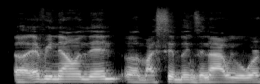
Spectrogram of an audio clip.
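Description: With a Los Angeles accent, a man talks very fast in a fairly low, monotone voice with flat intonation, on a very clean recording with a silent background. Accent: American, Los Angeles. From Los Angeles, Inglewood. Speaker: real estate wholesaler. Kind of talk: interview. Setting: studio.

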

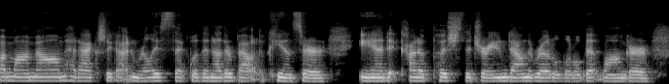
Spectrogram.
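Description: Against a quiet background, a woman speaks in a normal speaking voice, fairly low in pitch, at a fairly quick pace with hardly any pauses. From Virginia Beach, Virginia. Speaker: shop owner. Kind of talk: casual chat.

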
